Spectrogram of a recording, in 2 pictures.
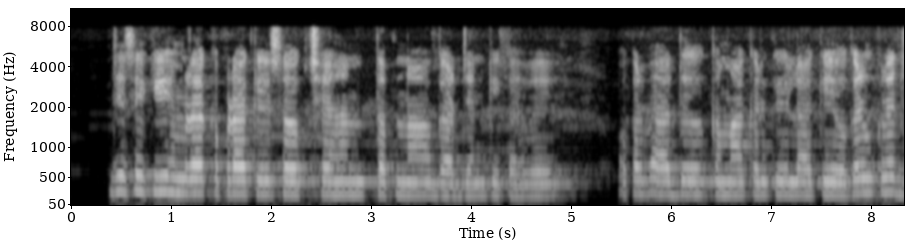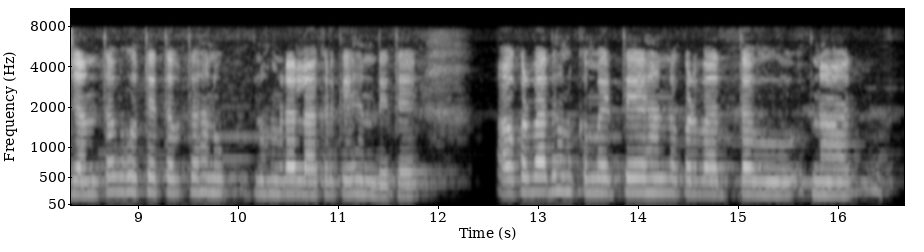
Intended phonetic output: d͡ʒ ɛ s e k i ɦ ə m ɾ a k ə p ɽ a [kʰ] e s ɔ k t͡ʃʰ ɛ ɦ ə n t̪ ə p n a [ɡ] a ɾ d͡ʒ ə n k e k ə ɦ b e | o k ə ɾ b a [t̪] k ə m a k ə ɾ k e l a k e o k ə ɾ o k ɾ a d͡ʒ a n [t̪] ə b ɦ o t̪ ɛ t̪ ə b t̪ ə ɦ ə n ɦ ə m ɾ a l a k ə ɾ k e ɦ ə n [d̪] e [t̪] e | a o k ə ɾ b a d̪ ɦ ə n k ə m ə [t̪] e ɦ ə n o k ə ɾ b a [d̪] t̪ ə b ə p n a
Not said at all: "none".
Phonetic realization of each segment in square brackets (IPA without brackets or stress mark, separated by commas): k, ɡ, d̪, t̪, d̪, t̪, t̪, d̪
